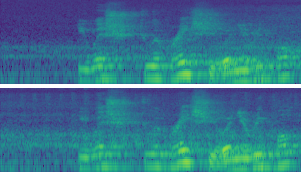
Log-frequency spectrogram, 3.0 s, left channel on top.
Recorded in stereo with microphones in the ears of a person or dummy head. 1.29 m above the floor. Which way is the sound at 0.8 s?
50° left (ahead or behind).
